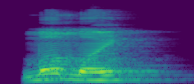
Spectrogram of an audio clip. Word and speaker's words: mamãe: Mamãe, a sílaba tônica é mãe.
